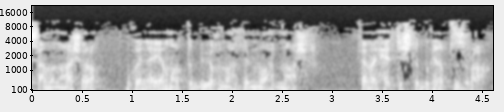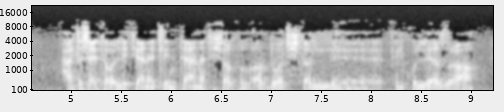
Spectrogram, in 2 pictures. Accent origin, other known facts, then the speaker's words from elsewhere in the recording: Zifta, Gharbia, Egypt; انا من محافظه الغربيه، من زفت غربيه، من بيئه ريفيه، وكنت قائم بالزراعة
